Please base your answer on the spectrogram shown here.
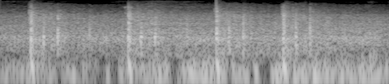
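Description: Gunshots from shooting near homes in Wilson County, likely hunting: four sharp cracks spaced about half a second apart over a steady background, fairly distant, with no talk.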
